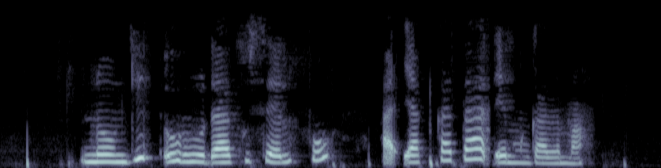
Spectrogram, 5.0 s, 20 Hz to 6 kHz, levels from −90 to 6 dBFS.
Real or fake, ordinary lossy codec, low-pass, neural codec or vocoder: real; AAC, 24 kbps; 5.4 kHz; none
